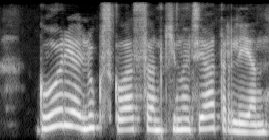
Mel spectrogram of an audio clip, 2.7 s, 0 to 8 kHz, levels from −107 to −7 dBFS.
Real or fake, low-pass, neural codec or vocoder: fake; 7.2 kHz; codec, 24 kHz, 3.1 kbps, DualCodec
